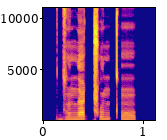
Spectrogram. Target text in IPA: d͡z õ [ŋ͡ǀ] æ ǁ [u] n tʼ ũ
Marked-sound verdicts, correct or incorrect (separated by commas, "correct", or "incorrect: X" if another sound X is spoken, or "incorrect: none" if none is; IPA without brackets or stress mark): incorrect: n, correct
